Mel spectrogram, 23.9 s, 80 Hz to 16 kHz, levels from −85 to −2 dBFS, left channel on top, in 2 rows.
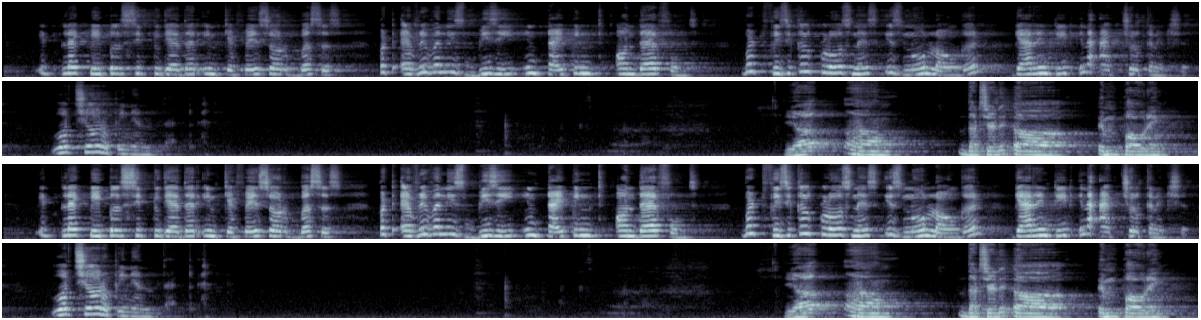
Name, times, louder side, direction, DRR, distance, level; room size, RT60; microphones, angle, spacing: voice 1, 0.4-3.4 3.8-6.9 7.4-9.8 10.1-11.9 12.5-13.6, right 4 dB, 50° right, 12 dB, 0.8 m, -25 dB
voice 2, 19.8-21.0 21.5-23.6, right 1 dB, 10° right, 4 dB, 1.8 m, -25 dB
29.5 x 23.5 x 6.0 m, 1.2 s
head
